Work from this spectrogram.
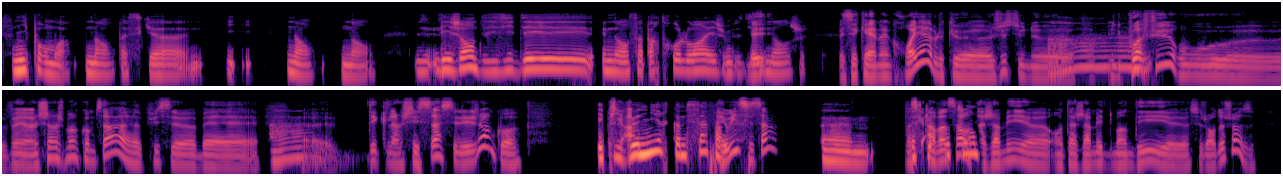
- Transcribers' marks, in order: stressed: "incroyable"; stressed: "Ah"; stressed: "déclencher"
- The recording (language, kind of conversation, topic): French, podcast, Qu’est-ce qui déclenche chez toi l’envie de changer de style ?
